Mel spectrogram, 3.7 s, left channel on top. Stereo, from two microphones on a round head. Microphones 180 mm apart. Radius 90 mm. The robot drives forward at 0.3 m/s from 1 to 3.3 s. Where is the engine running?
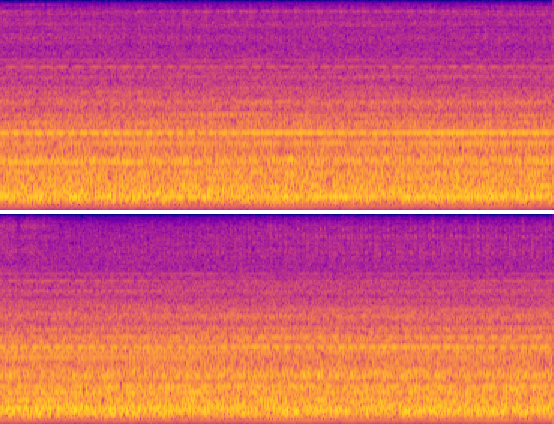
50° left (ahead or behind), 1.4 m; by 3.7 s 35° left (ahead or behind), 1.9 m.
